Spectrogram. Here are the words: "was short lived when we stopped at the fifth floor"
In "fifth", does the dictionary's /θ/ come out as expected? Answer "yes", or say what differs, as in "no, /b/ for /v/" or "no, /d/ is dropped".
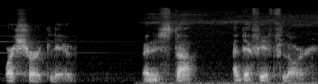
no, /t/ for /θ/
